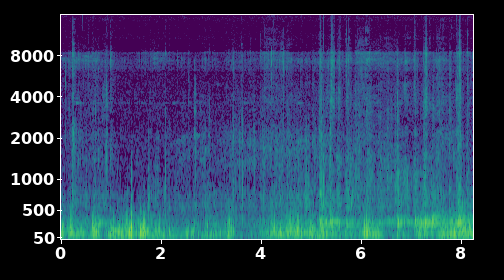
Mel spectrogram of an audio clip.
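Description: A wheelbarrow rattles as it rolls over rough ground.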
